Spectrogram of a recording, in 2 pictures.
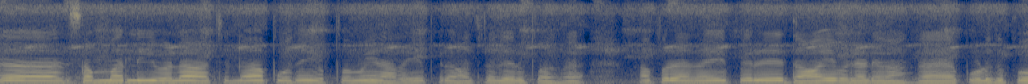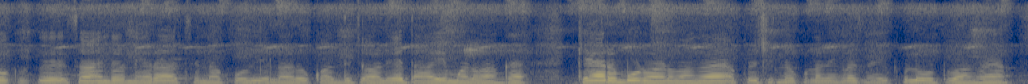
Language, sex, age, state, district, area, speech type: Tamil, female, 18-30, Tamil Nadu, Coimbatore, rural, spontaneous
